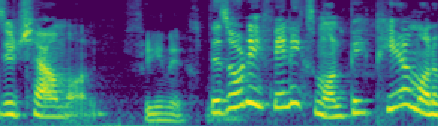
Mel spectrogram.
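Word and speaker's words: Zhuqiaomon: It's Zuchaomon.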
